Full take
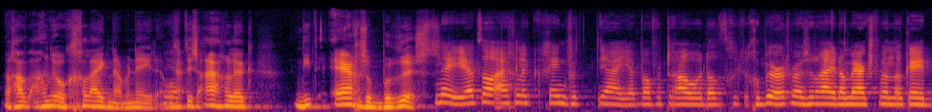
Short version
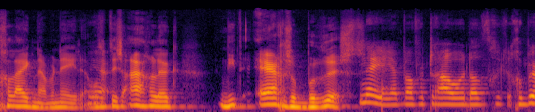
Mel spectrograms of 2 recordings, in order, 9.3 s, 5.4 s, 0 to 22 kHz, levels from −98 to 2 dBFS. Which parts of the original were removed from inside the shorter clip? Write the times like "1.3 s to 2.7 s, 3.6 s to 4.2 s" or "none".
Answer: 4.6 s to 6.2 s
